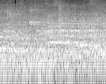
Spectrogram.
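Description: Many people talking at once in a large sports hall, a steady murmur of voices, with a few faint, light thuds.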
